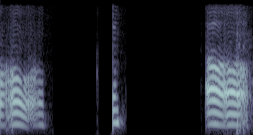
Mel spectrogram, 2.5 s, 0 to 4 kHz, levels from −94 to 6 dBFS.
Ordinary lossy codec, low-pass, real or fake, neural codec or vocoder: none; 3.6 kHz; fake; vocoder, 44.1 kHz, 128 mel bands, Pupu-Vocoder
